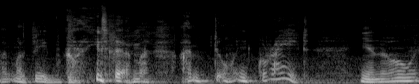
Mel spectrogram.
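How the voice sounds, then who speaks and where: A man with an American accent speaks at a fairly slow pace in a dark, mellow, somewhat breathy tone with lively intonation. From Massachusetts, Worcester. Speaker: actor. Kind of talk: interview storytelling.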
